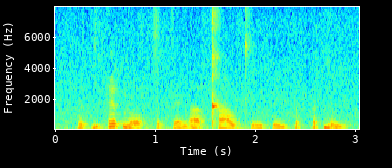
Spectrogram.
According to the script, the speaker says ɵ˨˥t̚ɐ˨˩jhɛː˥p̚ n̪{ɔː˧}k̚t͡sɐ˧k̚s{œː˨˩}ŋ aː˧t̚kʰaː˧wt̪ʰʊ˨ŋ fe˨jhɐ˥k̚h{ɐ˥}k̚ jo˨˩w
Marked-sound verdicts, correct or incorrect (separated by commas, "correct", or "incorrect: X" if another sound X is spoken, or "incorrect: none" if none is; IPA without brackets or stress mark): incorrect: ɔː˨˥, incorrect: ɛː˨˩, correct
